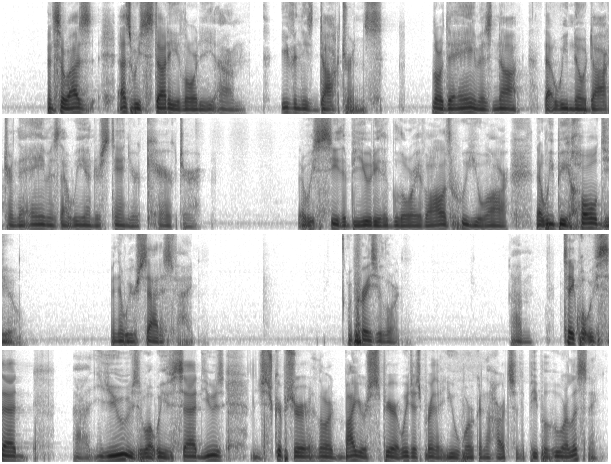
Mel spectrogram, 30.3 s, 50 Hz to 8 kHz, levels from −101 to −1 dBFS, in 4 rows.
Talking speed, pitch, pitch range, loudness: 170 wpm, 95 Hz, 90-105 Hz, -24 LUFS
